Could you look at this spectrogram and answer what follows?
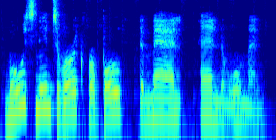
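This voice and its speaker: A woman's voice: low voice, expressive, measured pace, muffled recording. Woman reading as a tender young lover, music behind. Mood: teasing. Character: young lover in a visual novel, tender and grateful.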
